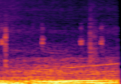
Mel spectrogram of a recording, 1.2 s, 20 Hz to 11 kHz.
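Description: The engine of a Jac T40 car revs as it shifts from first into second gear, a close, loud motor drone whose pitch climbs steadily, with faint ticking clicks over it and no speech.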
